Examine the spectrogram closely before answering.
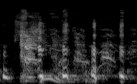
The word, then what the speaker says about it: Tsushima: It's Ghost of Tsushima.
